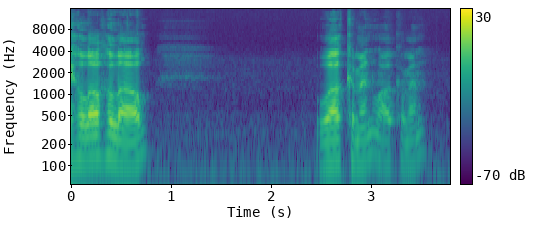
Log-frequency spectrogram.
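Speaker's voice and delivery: groggy, sleepy-sounding voice. Greeting viewers after the alarm failed to go off: groggy voice. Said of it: "groggy at the minute".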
